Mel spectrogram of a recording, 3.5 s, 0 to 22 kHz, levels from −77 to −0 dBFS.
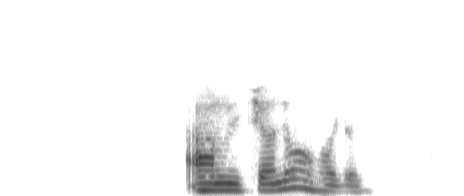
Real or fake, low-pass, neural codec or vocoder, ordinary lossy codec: fake; 3.6 kHz; codec, 44.1 kHz, 2.6 kbps, DAC; MP3, 32 kbps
